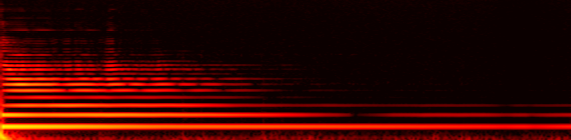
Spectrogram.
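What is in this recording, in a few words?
fretless bass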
